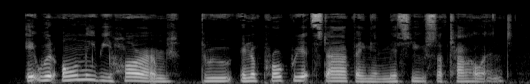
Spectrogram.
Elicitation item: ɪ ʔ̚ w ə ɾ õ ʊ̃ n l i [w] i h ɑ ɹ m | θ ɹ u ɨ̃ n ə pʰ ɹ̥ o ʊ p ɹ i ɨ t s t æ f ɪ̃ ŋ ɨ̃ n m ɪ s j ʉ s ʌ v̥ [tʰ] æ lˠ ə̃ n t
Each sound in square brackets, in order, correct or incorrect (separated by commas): incorrect, correct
